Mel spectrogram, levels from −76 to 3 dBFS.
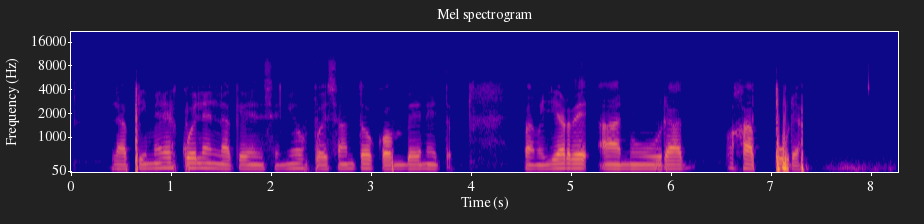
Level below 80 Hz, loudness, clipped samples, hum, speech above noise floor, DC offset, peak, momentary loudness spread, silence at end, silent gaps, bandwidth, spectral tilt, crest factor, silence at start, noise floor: -52 dBFS; -30 LUFS; under 0.1%; none; 26 dB; under 0.1%; -8 dBFS; 12 LU; 0.4 s; none; 10 kHz; -8 dB/octave; 22 dB; 0.4 s; -56 dBFS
